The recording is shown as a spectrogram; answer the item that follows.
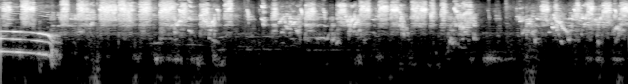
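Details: Breeding budgerigar pair: a short clear descending whistle opens, then a long run of fast, high, buzzy chirps and warbling chatter with a brief lull near the end.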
